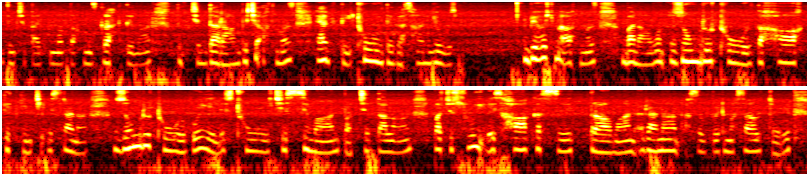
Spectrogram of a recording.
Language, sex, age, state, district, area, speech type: Kashmiri, female, 18-30, Jammu and Kashmir, Ganderbal, rural, spontaneous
